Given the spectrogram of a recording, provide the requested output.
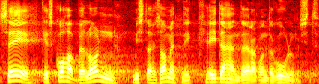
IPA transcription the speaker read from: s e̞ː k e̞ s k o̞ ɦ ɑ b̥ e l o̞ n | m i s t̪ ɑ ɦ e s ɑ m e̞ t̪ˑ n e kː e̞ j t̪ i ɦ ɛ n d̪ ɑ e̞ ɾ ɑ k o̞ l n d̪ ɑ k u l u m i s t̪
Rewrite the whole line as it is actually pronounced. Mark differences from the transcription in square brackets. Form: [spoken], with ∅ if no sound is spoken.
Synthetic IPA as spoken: s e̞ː k e̞ s k o̞ ɦ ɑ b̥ e l o̞ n | m i s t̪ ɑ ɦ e s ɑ m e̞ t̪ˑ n [i] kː e̞ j t̪ [æ] ɦ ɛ n d̪ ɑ e̞ ɾ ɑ k o̞ [∅] n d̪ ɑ k [uː] l u m i s t̪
